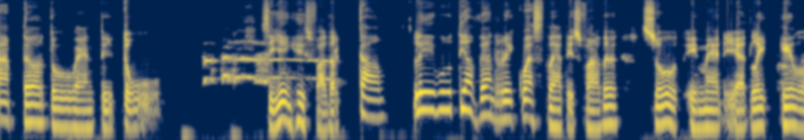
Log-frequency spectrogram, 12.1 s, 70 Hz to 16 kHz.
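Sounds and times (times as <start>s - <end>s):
rooster crowing: 3.0s - 5.2s.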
